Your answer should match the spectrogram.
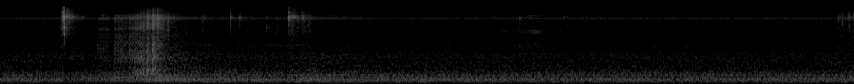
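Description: A metal-band wristwatch being handled: a sharp click about half a second in, a brief rustle a second later, and another small click near three seconds, over faint steady room hum.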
